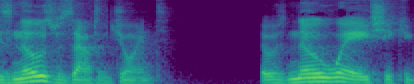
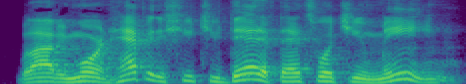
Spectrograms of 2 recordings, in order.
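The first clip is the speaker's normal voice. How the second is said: higher, louder growled threat; Calamity growls her acceptance of the duel; 5 semitones higher, 5 dB louder than usual. Acted. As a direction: growl it right back at him. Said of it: "she growled back at him".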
